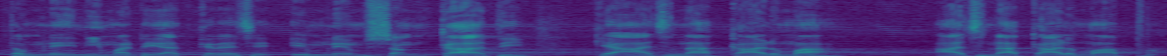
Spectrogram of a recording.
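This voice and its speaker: A man doing a calm, wise old monk teacher. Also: on the high side, normal speed, pitched below the performer's own voice, natural voice. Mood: gently instructive. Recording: music playing clearly behind.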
